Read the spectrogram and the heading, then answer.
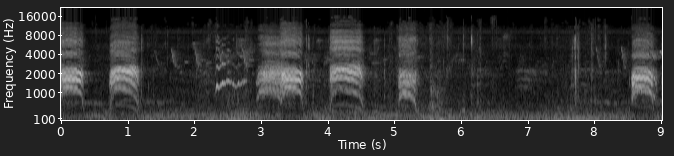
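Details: Several loud, harsh crow caws, some doubled and others single, repeat roughly every second over nine seconds. The crows are described as fighting for food, and a low hum runs underneath.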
